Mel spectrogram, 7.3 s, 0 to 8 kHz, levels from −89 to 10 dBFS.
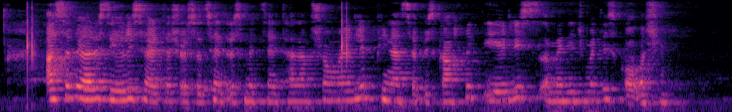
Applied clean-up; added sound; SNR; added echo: none; Finger snapping; 13 dB; reverberation time 0.6 s.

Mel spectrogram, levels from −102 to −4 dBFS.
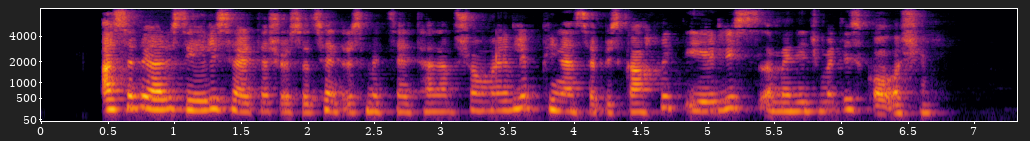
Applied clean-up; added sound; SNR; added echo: neural mask model DeepFilterNet 3.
